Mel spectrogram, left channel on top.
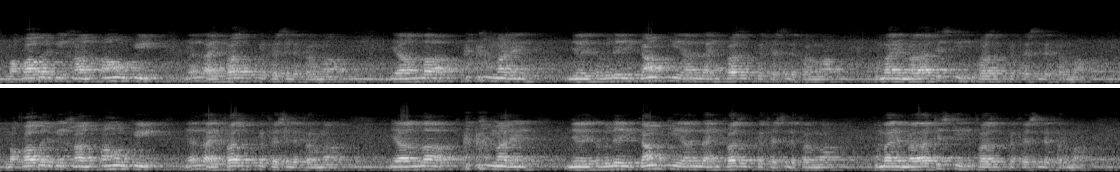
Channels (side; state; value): both; normal; correlation 0.31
